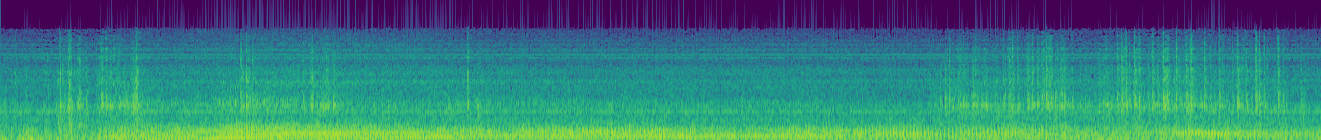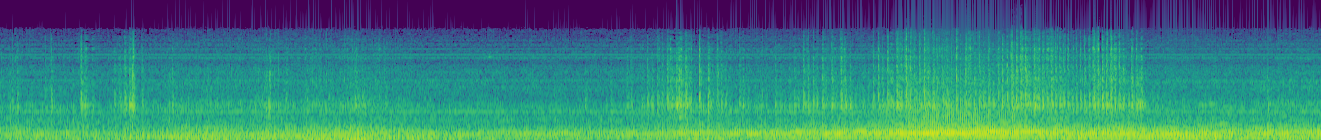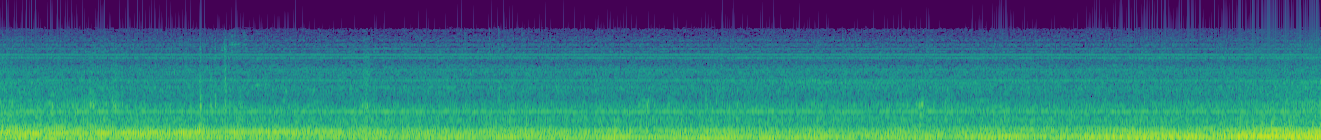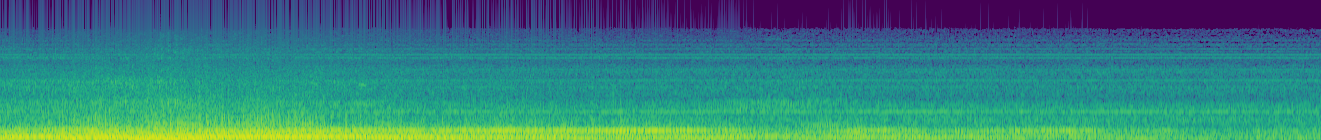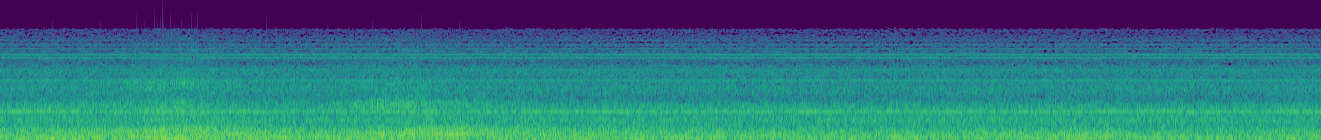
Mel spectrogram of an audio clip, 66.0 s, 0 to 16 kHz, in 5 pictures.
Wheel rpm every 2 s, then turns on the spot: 0, 0, 0, 0, 0, 0, 0, 0, 0, 0, 0, 0, 0, 0, 0, 0, 0, 0, 0, 0, 0, 0, 0, 0, 0, 0, 0, 0, 0, 0, 0, 0, 0.
none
